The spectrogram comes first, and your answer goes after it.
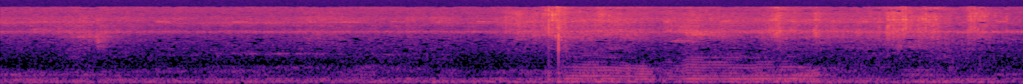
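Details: Steady low buzzing of many bees, said to be looking for prey, with one insect droning nearer in the second half, a wavering whine that swells and then fades back into the hum.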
